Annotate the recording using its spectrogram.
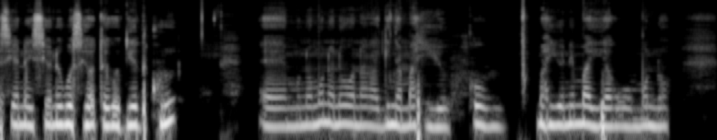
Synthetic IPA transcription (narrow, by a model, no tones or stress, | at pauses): sjanaisjɔneɣwɔsehɔtɛɣoðieðikuɾu | monɔmonɔnewɔnaɣaɡiɲamahiokoumahionemaiaɣwɔmonɔ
